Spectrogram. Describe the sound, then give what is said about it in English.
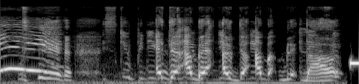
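A person talks steadily, then a sudden loud, flat, high-pitched censor bleep cuts in right at the end, short and abrupt. “Cut. Beep. Bloop. Blah. Bloop. Beep. Bloop. Blah.”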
